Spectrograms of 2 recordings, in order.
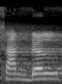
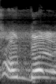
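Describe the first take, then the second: First: The vowels are pronounced as open 'a' sounds. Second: The vowels are pronounced as rounded 'o' sounds. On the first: This is how it is said locally. "Kalau di sini sandal" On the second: This is how it is said in Surabaya. "berarti di Surabaya"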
